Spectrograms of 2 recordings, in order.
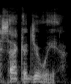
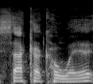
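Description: First: The middle consonant is a soft J sound. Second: The middle consonant is a hard K-like sound. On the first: The speaker calls it wrong. "Don't say Sacagawea" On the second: The speaker calls it right. "It's actually Sacagawea is closer to the"

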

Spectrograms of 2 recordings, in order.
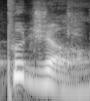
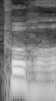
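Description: First: The J is said like a soft zh sound. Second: The J is said like an H sound. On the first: The speaker calls it right. "The J wouldn't be a H in French. So Pujol" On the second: The speaker calls it wrong. "I believe it's Pujol"

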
